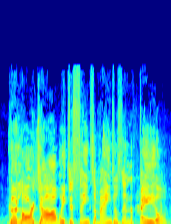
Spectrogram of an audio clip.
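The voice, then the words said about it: Put-on Southern accent. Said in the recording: “I imagine it with the southern accent. ... That's my Pastor Ryan impression.”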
